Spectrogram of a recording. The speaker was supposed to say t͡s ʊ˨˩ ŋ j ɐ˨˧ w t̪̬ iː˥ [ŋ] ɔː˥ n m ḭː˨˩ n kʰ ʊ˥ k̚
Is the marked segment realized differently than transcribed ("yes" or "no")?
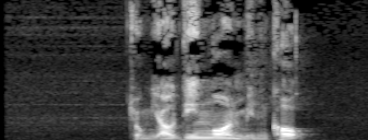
no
